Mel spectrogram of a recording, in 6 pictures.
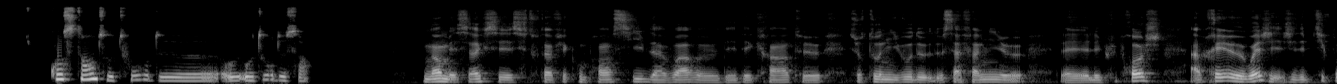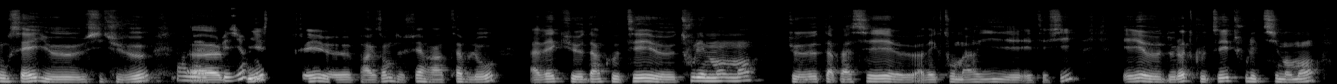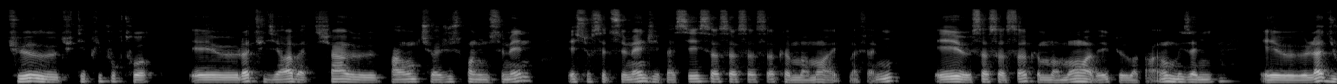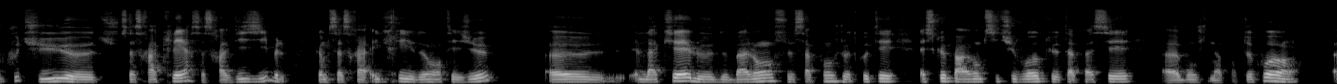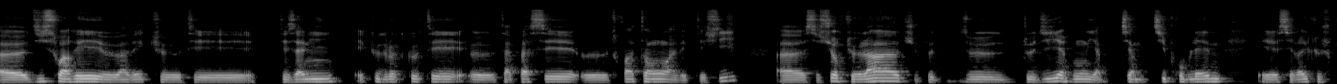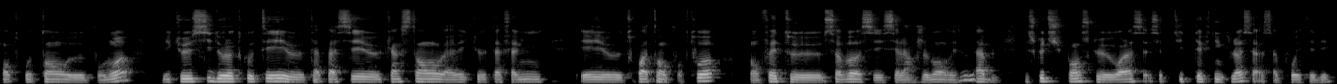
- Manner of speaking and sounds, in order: none
- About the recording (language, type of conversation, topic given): French, advice, Pourquoi est-ce que je me sens coupable quand je prends du temps pour moi ?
